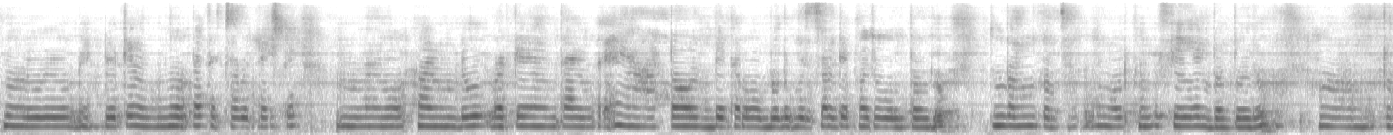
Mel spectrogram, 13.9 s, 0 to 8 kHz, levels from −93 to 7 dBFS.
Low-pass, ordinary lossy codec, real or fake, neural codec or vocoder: 7.2 kHz; AAC, 48 kbps; fake; codec, 24 kHz, 1 kbps, SNAC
